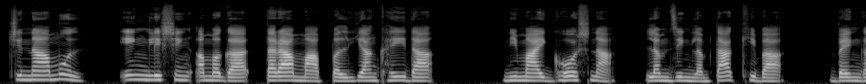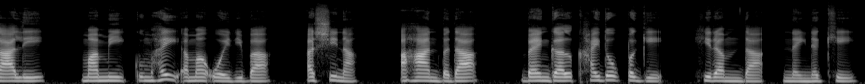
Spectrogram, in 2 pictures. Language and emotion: Manipuri, neutral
